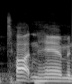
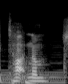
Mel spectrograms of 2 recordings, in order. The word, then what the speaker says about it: Tottenham: Because in England, I learned you don't pronounce the N-ham. It should be Tottenham and Cheltenham. But yeah. Tottenham taught me that's just pronounced num. So you say Tottenham, Cheltenham.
